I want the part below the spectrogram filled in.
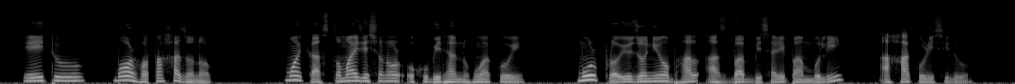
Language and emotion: Assamese, sad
